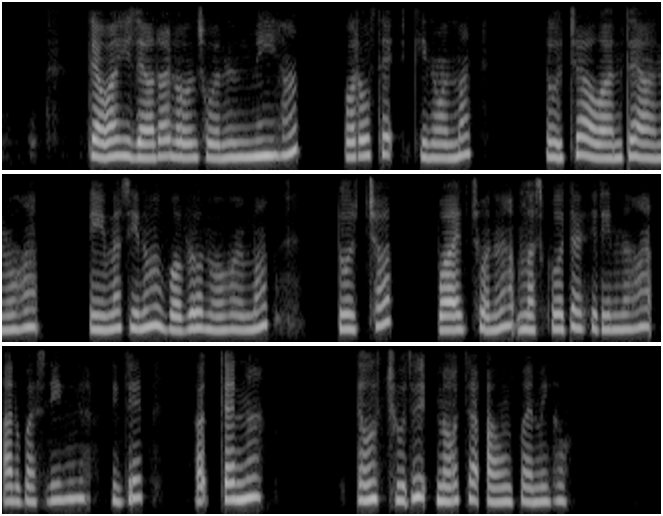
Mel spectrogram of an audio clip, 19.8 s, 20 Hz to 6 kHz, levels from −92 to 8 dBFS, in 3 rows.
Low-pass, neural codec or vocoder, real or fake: 5.4 kHz; codec, 16 kHz, 0.5 kbps, FunCodec, trained on LibriTTS, 25 frames a second; fake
